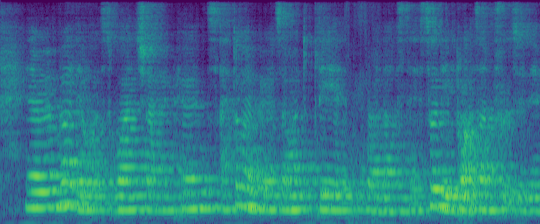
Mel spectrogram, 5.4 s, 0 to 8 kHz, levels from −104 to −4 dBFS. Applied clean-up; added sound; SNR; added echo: neural separator model SepFormer DNS4.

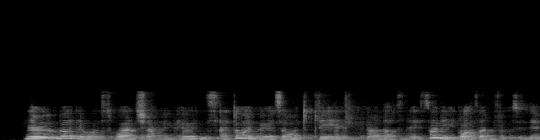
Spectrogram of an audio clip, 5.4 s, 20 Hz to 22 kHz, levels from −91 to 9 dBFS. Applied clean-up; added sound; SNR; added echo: neural mask model DeepFilterNet 3.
